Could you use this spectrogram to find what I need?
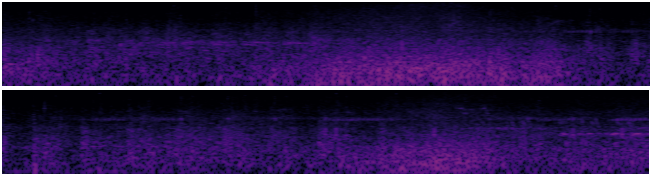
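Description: Footsteps rustle through leafy undergrowth.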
